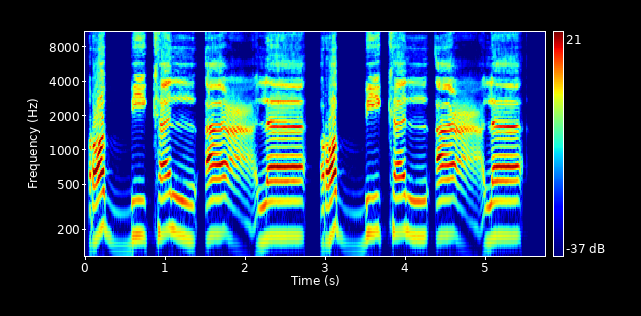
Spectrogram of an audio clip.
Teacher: Dari ujung lidah sampai pinggirnya menempel ke gusi gigi seri atas. Tuh, ya terlihat gusi gigi seri atas. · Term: huruf lam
